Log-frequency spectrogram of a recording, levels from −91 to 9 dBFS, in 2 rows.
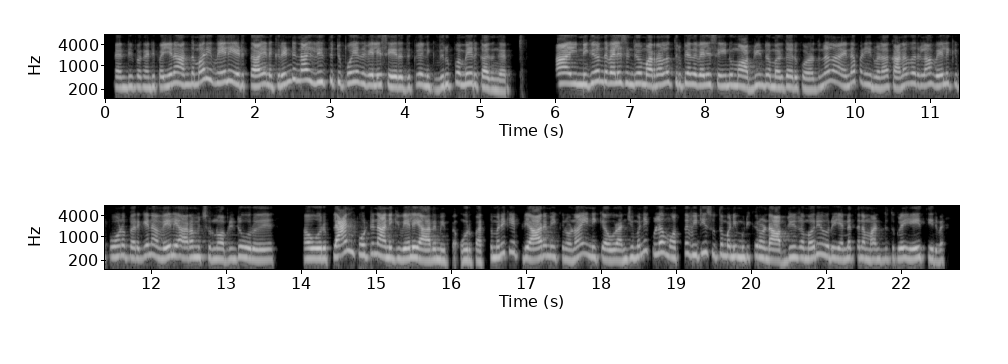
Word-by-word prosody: கண்டிப்பா, 235 +1 -2
கண்டிப்பா. 235 +1 -2
ஏன்னா 305 +3 +2
அந்த 280 +1 -2
மாரி 375 +5 +3
வேலைய 330 -1 +3
எடுத்தா 265 -2 0
எனக்கு 260 -2 -3
2 335 +9 +1
நாள் 375 0 +5
இழுத்துட்டு 330 0 -1
போய் 320 +2 +2
அந்த 300 - -2
வேலைய 270 +1 +2
செய்யிறதுக்கு 235 +1 +2
எனக்கு 245 -5 -3
விருப்பமே 280 +3 0
இருக்காதுங்க. 220 -8 0 0.8
ஆ - - +9 0.2
"இன்னக்கும் 285 +4 +2
அந்த 335 -1 0
வேலைய 310 +1 +5
செஞ்சோம், 300 0 -1
மறுநாளும் 275 +4 +2
திருப்பி 295 -1 -1
அந்த 280 -1 +1
வேலைய 270 +1 +2
செய்யணுமா?" 260 0 0
அப்பிடீன்றமாரி 245 0 -1
தான் 240 - +1
இருக்கும். 225 -2 -3
அதனால 260 - -3
நான் 295 -6 0
என்ன 315 - -1
பண்ணிருவேன்னா, 245 -8 -2
கணவர்லாம் 270 +3 -1
வேலைக்கு 275 +1 -1
போன 265 +2 -2
பிறகு 235 +4 -2
நான் 255 -4 -2
வேலைய 270 +2 +3
ஆரம்பிச்சுர்னும் 240 -2 -1
அப்பிடீன்டு 225 +4 -4
ஒரு, 215 -2 0 0.6
அ - - 0
ஒரு 230 0 +4
பிளான் 350 +8 +6
போட்டு 295 +2 -2
நான் 275 -2 +7
அன்னக்கு 230 -2 -1
வேலைய 235 +1 +5
ஆரம்பிப்பேன். 205 -2 -3
ஒரு 210 - -2
10:00 190 +3 -7
மணிக்கு 325 +7 -3
இப்பிடி 240 -3 -2
ஆரம்பிக்கனுன்னா, 240 -2 -1
இன்னக்கி 245 -4 -4
ஒரு 205 - -1
5:00 225 +4 -3
மணிக்குள்ள 335 +1 -1
மொத்த 235 +2 -5
வீட்டையும் 320 +4 -2
சுத்தம் 280 0 -5
பண்ணி 260 0 -1
முடிக்குறோன்டா 245 -3 0
அப்பிடீன்றமாரி 240 +5 -2
ஒரு 240 -2 -2
எண்ணத்த 235 +2 -5
நான் 215 -2 -4
மனசுக்குள்ளே 220 +2 -3
ஏத்திருவேன். 220 -4 -6
255 Hz, 190 wpm, -22 LUFS, 230-285 Hz, 0.8 s, ஆ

